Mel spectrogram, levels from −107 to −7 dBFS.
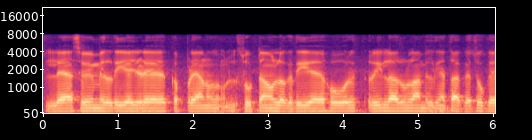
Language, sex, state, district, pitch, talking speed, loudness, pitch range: Punjabi, male, Punjab, Kapurthala, 110 Hz, 180 wpm, -15 LUFS, 105-110 Hz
